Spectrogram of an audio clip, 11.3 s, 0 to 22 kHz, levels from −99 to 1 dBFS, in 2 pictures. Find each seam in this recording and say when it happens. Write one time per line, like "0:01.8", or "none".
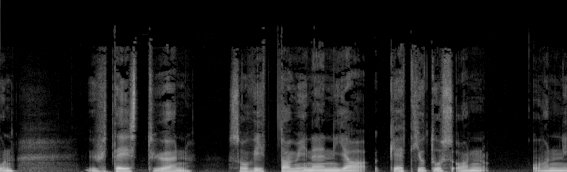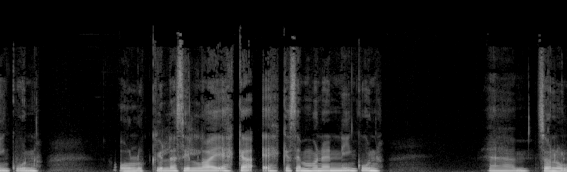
0:08.2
